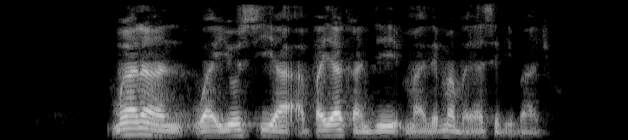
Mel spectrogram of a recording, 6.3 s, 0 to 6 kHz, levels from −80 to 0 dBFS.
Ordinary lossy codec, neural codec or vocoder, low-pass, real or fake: AAC, 24 kbps; none; 5.4 kHz; real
